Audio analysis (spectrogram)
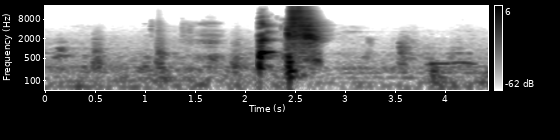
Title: kinda wet sneezes and a good noseblow (he/they)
